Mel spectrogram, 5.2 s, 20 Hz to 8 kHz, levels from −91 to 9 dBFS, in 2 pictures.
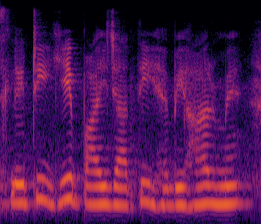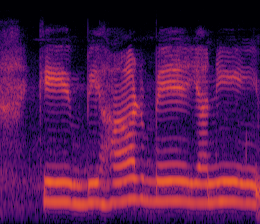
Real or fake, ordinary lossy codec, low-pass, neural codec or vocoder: real; none; 7.2 kHz; none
